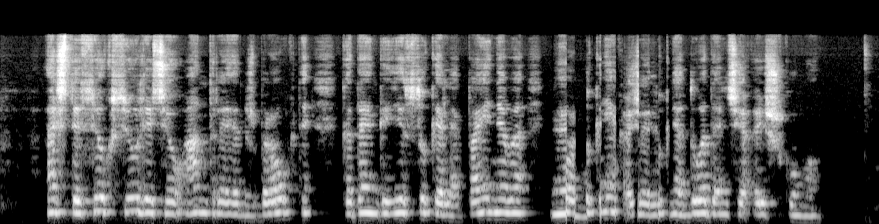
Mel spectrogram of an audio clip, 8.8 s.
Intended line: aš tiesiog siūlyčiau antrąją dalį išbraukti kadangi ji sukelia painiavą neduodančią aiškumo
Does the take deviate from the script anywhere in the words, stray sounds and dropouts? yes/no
yes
